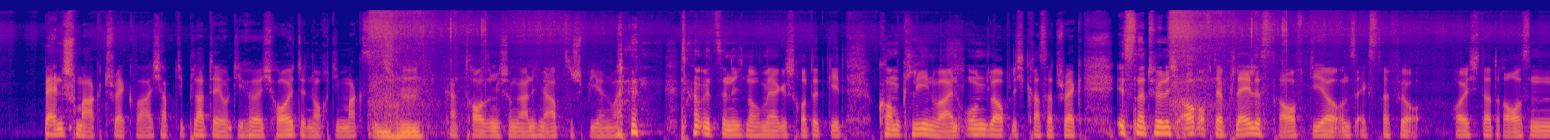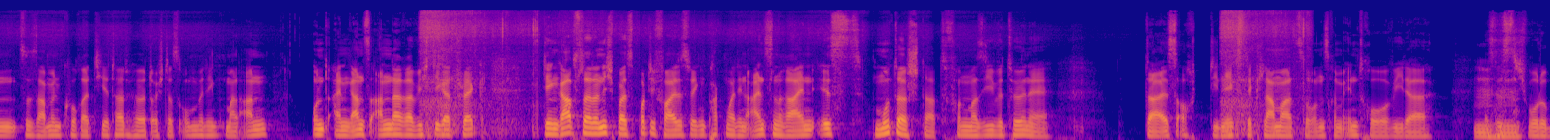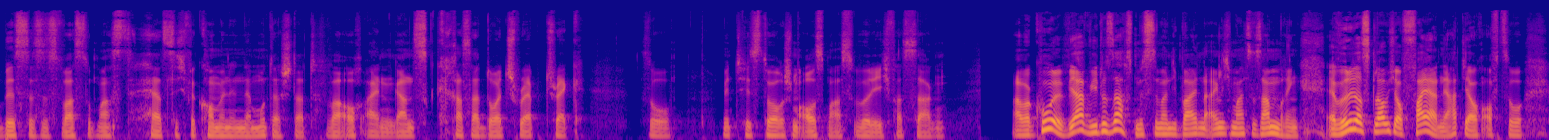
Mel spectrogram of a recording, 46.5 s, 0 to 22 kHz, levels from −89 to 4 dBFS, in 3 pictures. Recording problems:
hiss; loud; until 29 s; 8 dB below the speech

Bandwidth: 16.5 kHz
